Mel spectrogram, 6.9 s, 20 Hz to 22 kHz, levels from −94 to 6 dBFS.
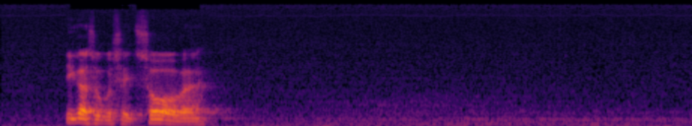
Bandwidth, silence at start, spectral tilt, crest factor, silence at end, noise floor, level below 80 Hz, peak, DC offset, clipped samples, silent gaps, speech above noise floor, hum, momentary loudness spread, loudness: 19 kHz; 0.65 s; -5.5 dB/octave; 24 dB; 4.8 s; -60 dBFS; -68 dBFS; -10 dBFS; under 0.1%; under 0.1%; none; 33 dB; none; 16 LU; -28 LUFS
